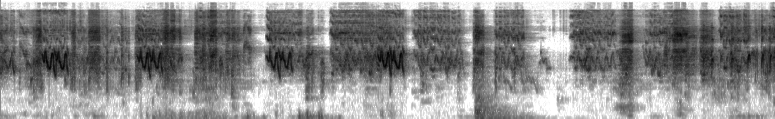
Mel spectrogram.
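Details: Budgerigars chirping as pets: loud, grating, buzzy chirp phrases in bursts about once a second, with softer chatter between and a low thump near the middle.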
